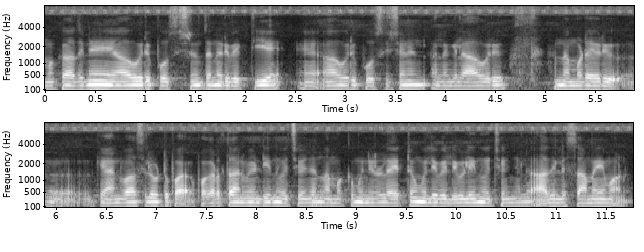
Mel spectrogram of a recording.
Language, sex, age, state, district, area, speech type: Malayalam, male, 30-45, Kerala, Kottayam, rural, spontaneous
